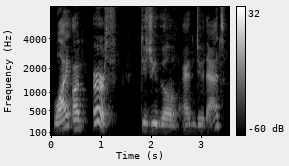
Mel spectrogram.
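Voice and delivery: "earth" swung up then down, slowly; rise-fall on earth. Shown as a demonstration. Teacher demonstrating intonation for this expression, rise-fall on "earth". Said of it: "fall intonation for earth".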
